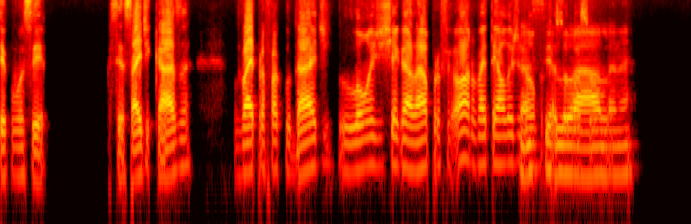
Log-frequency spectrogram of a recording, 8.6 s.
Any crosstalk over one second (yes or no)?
yes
